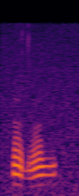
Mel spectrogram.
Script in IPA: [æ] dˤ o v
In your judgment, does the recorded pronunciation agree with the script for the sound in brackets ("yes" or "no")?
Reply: no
